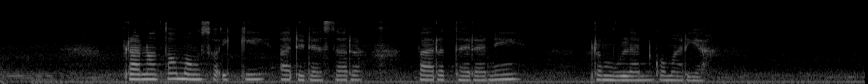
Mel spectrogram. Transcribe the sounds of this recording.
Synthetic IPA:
pɾanɔt̪ɔmɔŋsɔʔikiaɖ̥e̤d̥a̤sar | paɾəd̪̥a̤ɾane | rəmbulankomaɾiah

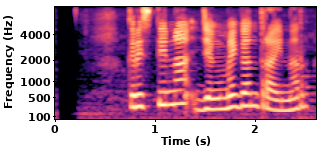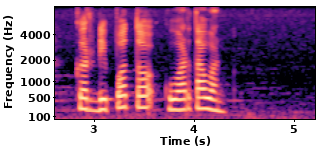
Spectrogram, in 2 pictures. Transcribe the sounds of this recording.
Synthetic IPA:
kɾist̪inad͡ʒɨŋmɛɡant̪ɾajnərkɨrdipɔt̪ɔkuwart̪awan

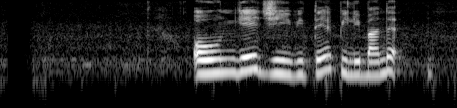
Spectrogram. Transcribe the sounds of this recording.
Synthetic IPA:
ounɡed͡ʒiːʋit̪ejəpiliband̪ə

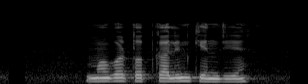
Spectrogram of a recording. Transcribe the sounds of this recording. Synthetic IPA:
mɔɡɔɾt̪ɔt̪kalinkend̪ɾije

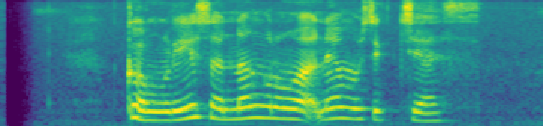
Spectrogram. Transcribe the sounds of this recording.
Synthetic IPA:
ɡ̥ɔ̤ŋlisənəŋɾuwaʔnemusɪk̚d̥ʒ̥a̤s

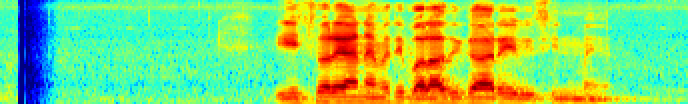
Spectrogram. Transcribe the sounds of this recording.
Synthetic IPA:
iːʃʋɐɾəjaːnæmed̪ibalaːd̪ʱikaːɾijəʋisinmej

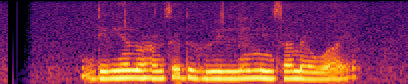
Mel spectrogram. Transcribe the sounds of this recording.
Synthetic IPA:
d̪eʋijanʋaɦansed̪uɦuʋilːemːinsamɛwʋaːjə

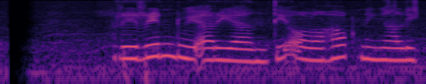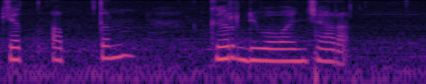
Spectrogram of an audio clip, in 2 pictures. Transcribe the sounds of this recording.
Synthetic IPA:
riɾinduiaɾiant̪iʔɔlɔɦɔk̚niŋalikɛt̪̚ap̚t̪ən | kɨrdiwawaɲt͡ʃaɾa̰

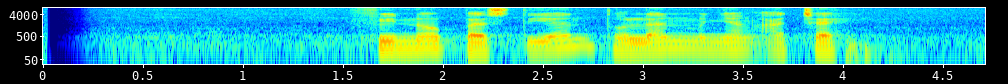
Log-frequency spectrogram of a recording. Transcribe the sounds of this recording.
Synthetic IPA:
finob̥a̤st̪iand̪̥o̤lanməɲaŋʔa̰d̥ʒ̥ɛh

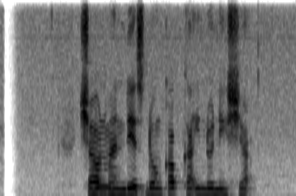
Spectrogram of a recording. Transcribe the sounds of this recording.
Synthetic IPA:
ʃawnmandɛsdɔŋkɔp̚kaʔindonesia

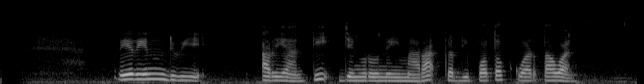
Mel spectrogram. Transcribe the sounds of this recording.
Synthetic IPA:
riɾindwi | aɾiant̪id͡ʒɨŋruneimaɾaʔkɨrdipɔt̪ɔkuwart̪awan

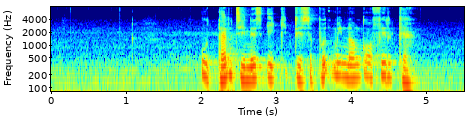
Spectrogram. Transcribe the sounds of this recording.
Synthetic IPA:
ʔud̪̥a̤n̥ʒ̥i̤nɪsiki̥d̪̥i̤səb̥ʊ̤t̪̚minɔŋkɔfirɡ̥a̤

